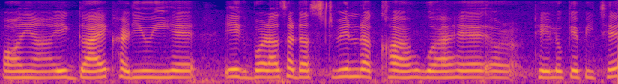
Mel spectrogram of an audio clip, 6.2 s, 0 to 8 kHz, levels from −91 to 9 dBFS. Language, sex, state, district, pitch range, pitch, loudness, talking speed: Hindi, female, Chhattisgarh, Bilaspur, 230-245 Hz, 240 Hz, -16 LUFS, 185 wpm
